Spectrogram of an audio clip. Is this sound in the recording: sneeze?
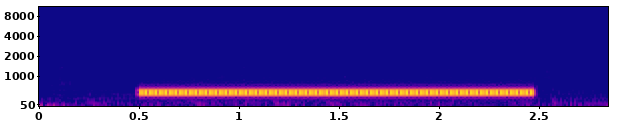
no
